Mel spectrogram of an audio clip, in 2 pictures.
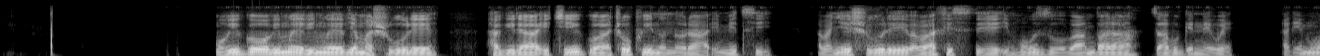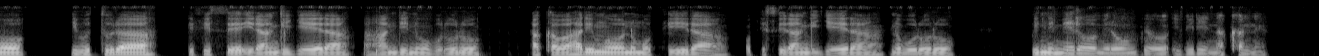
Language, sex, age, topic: Rundi, female, 25-35, education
